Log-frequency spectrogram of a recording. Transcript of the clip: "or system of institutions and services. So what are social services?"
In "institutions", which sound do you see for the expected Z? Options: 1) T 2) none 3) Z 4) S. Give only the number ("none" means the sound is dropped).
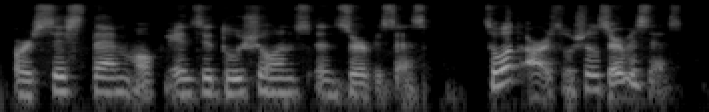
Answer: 4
